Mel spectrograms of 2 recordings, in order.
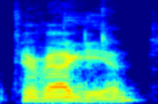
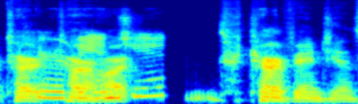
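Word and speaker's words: Taravangian: Um, she's talking to a man who Shalon identifies later as as king uh Tarvagian um sorry Tarvangian.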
